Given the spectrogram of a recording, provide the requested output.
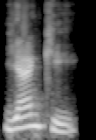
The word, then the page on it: Yankee: Indian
